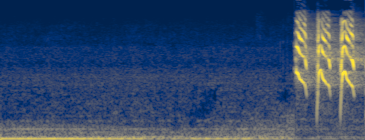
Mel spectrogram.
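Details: Pet Indian ringneck parakeet: after a stretch of near silence with low background hum, three rapid shrill chirps burst out at the end, sharp and falling in pitch.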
